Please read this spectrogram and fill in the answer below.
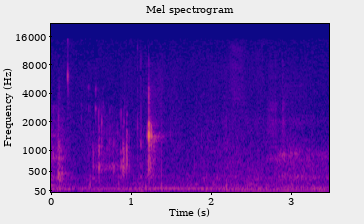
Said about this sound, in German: Wir können ja mal kurz äh, einen Schluck Wasser trinken darüber.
